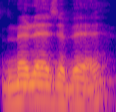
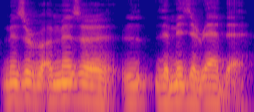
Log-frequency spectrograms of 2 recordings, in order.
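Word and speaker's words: Les Misérables: The historical biopic Michael Collins, Les Miserables. How do you say that? Not miserable. Les Miserables.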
